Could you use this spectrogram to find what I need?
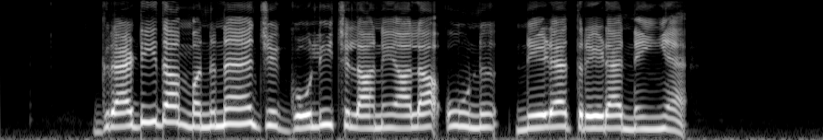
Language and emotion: Dogri, neutral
